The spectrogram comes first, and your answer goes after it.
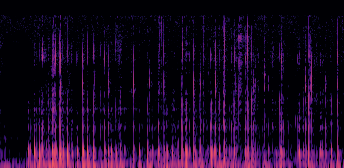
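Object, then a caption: Pebbled leather American football. Fingertips scratch and tap the textured surface of a brown pebbled leather or composite American football, hollow and inflated, held close to the mic. After a brief quiet start comes a steady run of soft, low, hollow thumps mixed with dry scratchy rustling, each tap dying away almost at once.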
